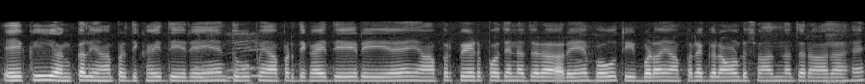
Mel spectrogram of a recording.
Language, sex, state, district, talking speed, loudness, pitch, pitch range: Hindi, male, Haryana, Charkhi Dadri, 250 wpm, -16 LUFS, 180 Hz, 175-180 Hz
